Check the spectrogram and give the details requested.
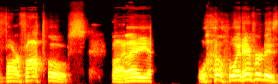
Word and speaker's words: Varvatos: Yeah, I'm sure the Greek ancestors are pissed that it's called Varvatos. It's Varvatos.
